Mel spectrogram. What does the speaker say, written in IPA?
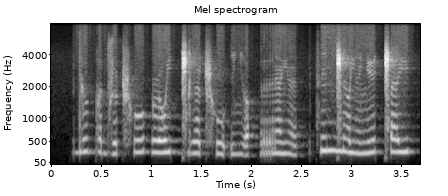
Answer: dɯɡʌd͡zuʈ͡ʂʰu | ɭojɡ͡ǁiə̯ ʈ͡ʂʰuʔiʎʌ | rɛ̃jẽ | t͡sĩŋ͡ǁĩə̯jĩ lʲeǁɛj

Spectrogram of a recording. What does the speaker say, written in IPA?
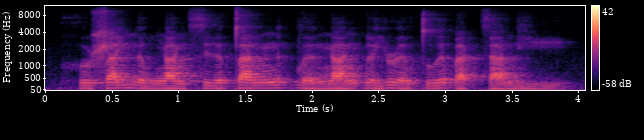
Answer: hu˨˩˨ʂa˧˥jŋə˨˩wŋa˨˩ŋ sɨ˨˩˦ə̯ t̪a˧n ŋə˦˥k̚vəː˨˩ ŋa˨˩˦ŋɓə˨˩˦j ɹə˧˥wt̪u˧˥ə̯ɓa˨˩k̚ sa˨˩˦nɣi˨˩

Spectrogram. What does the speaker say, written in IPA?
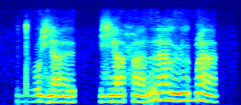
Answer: dʱɵ˩ʑæ̃˩e̯ | ʑæ̃˩ħæ̃˩ ræ̃˥ly˧l ɓæ̃˥˩

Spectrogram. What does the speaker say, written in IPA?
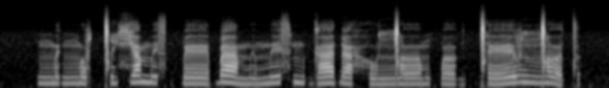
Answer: ŋ͡mɛŋ͡mʌvǀiça mesk͡pɛːɓa mɪmes mɪɡa ɗaho ŋ͡ǀʌːmk͡pʌːɡǀɛːv ŋ͡ǀʌt

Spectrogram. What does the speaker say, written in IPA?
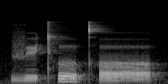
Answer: vøtʰo kʰɔ

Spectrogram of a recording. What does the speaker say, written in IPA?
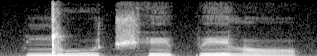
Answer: ŋ͡ǃu t͡ʃʰepelɔ

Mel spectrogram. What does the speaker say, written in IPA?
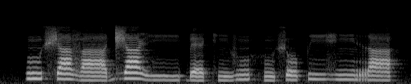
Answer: ũ˦ ʃa˦vaː˨ d͡ʒa˦ ɣiː˨ ɓɛ˨ kʰĩ˨vũ˦hũ˨ʃo˦ piː˦ɣĩ˦ra˦

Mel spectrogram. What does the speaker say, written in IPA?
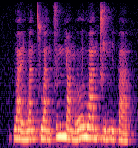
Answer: pwa˨˩ɪ̯lwa˨˦nt͡swa˨˩n t͡sə˦nmjɑ˨˩ŋlo˦ʊ̯ lwa˦n t͡ɕi˨˦mi˨˦pä˨˩

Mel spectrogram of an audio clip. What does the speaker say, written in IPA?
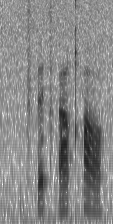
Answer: t͡sʼɛt͡sʼaqʰɒ

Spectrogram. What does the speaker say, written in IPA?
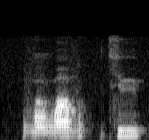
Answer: vɑ̃βɑv | t͡sy

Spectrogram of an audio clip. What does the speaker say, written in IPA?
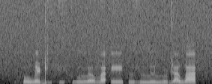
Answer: ho˧wɛ˧ɖi̤˨˦ he̤˧hṳ˦ lːʌ˨va˧ʔe˧ | le̤˨˦lːɯ˧lːu˨ ɖa˨wa˦

